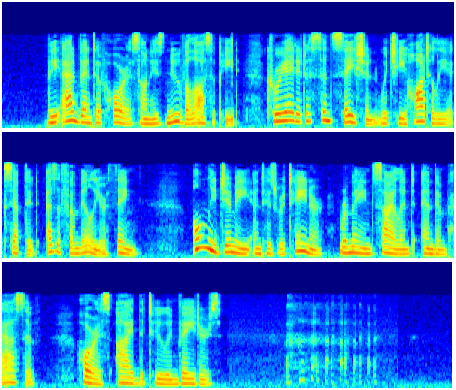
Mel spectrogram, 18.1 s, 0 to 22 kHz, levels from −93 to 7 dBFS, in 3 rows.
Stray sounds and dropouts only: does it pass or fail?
fail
